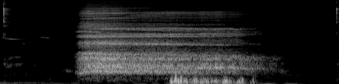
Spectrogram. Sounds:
Sigh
